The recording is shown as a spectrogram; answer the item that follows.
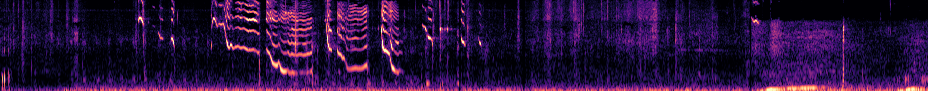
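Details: Otter Titi begging: a burst of shrill, wavering squeals with sharp rising and falling bends, packed into the first six seconds, then rustling and handling noise with a low droning rumble toward the end.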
